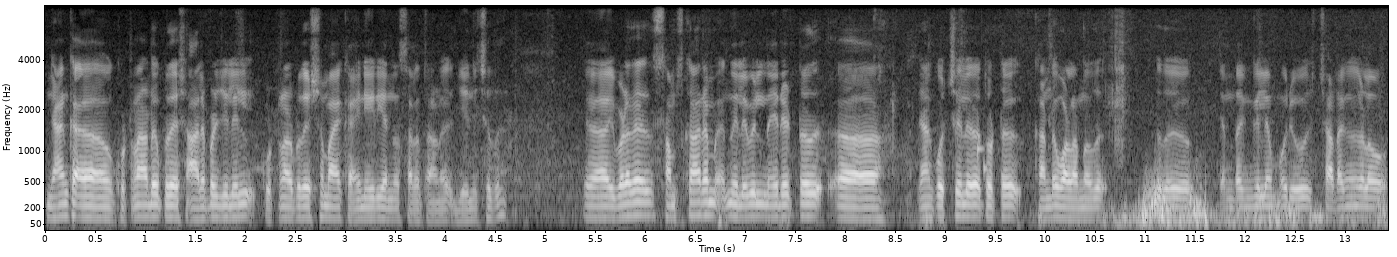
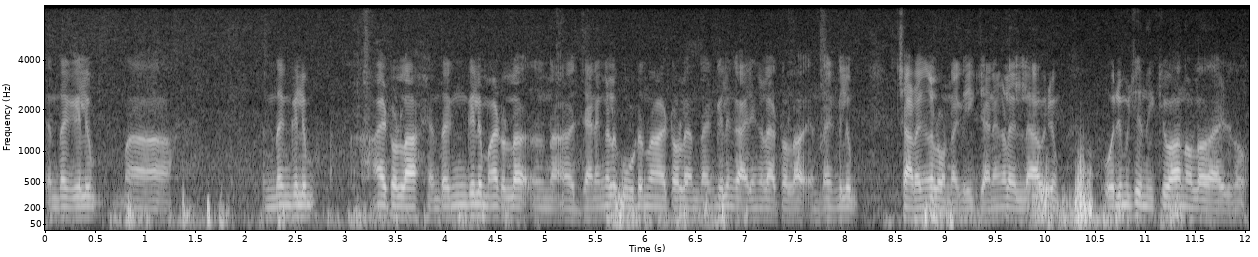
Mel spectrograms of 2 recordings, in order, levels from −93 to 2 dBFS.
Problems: none marked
